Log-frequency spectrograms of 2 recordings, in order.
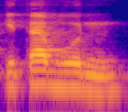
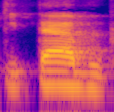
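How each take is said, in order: First: The word ends with an added n sound. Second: The word ends on a vowel, without n. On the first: The speaker calls it wrong. "Kalau ada alif lam, jangan kitabun" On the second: The speaker calls it right. "Tapi kitabu, karena sudah diganti dengan alif lam"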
